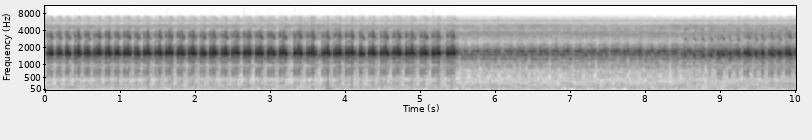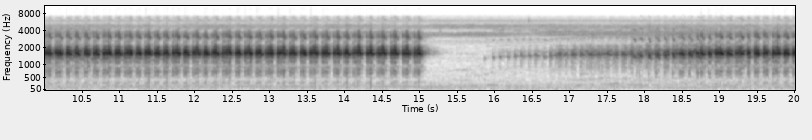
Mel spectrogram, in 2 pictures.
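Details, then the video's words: Continuous rattling frog trill with dense, rapid pulses, dropping in volume for a stretch and breaking off briefly near the end before resuming. A steady high thin whine is present throughout. "Suara Kodok / Frog Sound"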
